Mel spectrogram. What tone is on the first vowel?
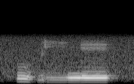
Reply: falling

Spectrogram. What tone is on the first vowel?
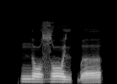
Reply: falling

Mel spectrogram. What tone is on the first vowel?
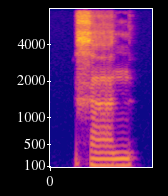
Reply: high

